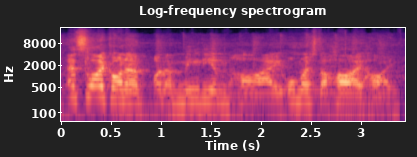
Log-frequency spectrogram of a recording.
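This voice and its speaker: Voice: medium pitch, big pitch swings, moderate pace, a little hiss or hum. An enthusiastic cooking show host giving a casual demonstration to viewers, often repeating words for emphasis, over a sizzling pan.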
